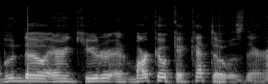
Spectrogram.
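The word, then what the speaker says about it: Checchetto: Aaron cooter and Marco Caqueta was there I guess it's actually pronounced kokuto according to CB Cebulski so I guess it's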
